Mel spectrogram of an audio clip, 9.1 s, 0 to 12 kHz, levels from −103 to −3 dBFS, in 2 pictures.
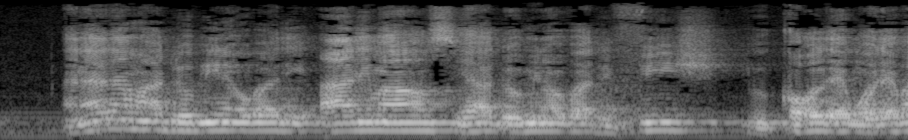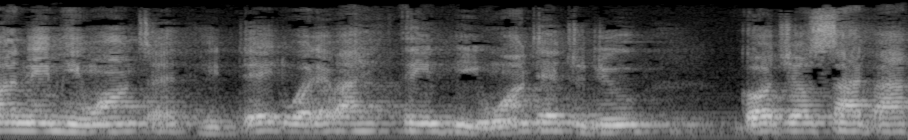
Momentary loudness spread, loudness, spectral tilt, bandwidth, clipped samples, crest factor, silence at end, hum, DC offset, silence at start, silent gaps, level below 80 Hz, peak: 9 LU; -32 LUFS; -4.5 dB/octave; 11 kHz; under 0.1%; 18 dB; 0 s; none; under 0.1%; 0.3 s; none; -70 dBFS; -16 dBFS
